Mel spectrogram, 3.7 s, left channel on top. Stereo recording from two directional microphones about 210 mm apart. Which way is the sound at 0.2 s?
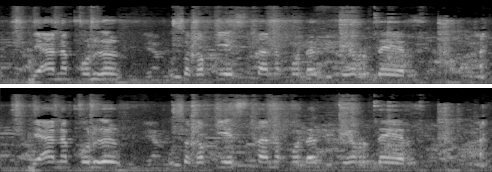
15° right (ahead or behind).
